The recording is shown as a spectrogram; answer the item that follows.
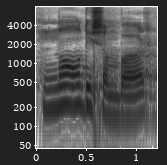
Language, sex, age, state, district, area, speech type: Hindi, male, 30-45, Bihar, Samastipur, urban, spontaneous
